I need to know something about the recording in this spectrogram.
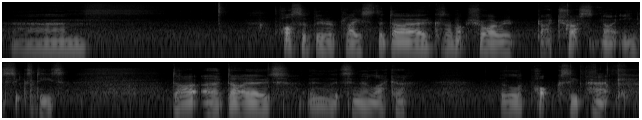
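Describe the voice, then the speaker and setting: A man thinking aloud hesitantly as he hosts a casual hands-on electronics demonstration at a workbench. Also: lowish voice. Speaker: host, hobbyist electronics repairer. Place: indoor workbench. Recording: clear background noise, workshop room.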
